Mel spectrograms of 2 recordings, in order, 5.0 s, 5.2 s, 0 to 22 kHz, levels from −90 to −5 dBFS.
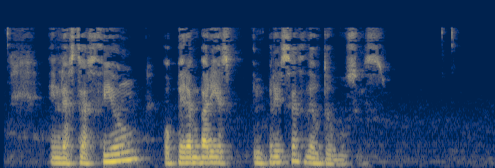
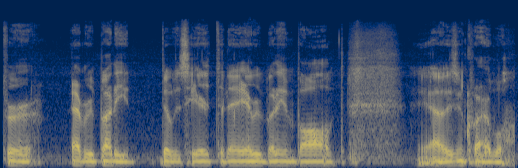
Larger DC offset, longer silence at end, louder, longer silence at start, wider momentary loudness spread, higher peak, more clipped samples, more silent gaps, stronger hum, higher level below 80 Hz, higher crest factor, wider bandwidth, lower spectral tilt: neither; first, 1.1 s vs 0.05 s; about the same, -24 LUFS vs -25 LUFS; about the same, 0.1 s vs 0.05 s; about the same, 13 LU vs 11 LU; about the same, -4 dBFS vs -6 dBFS; neither; neither; neither; about the same, -58 dBFS vs -54 dBFS; about the same, 20 dB vs 18 dB; about the same, 11.5 kHz vs 12.5 kHz; about the same, -5.5 dB/octave vs -6 dB/octave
